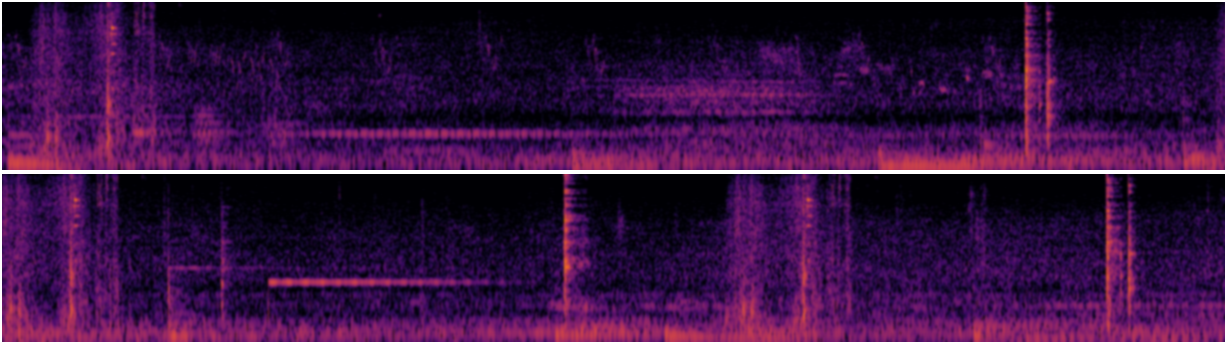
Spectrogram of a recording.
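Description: Metal pipe pieces clank as they are fitted into place.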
